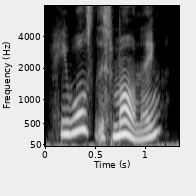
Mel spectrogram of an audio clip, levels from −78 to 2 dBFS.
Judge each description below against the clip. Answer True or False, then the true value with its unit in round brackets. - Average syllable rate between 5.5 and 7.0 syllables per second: False (4.9 syllables/s)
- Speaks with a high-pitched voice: True (255 Hz)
